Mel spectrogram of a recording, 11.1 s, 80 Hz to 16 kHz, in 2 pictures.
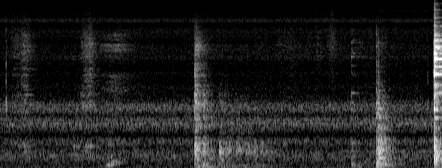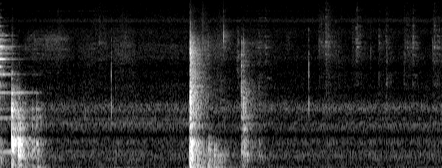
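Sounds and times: knocks of wood and cookware: 0:04.7 - 0:06.1.

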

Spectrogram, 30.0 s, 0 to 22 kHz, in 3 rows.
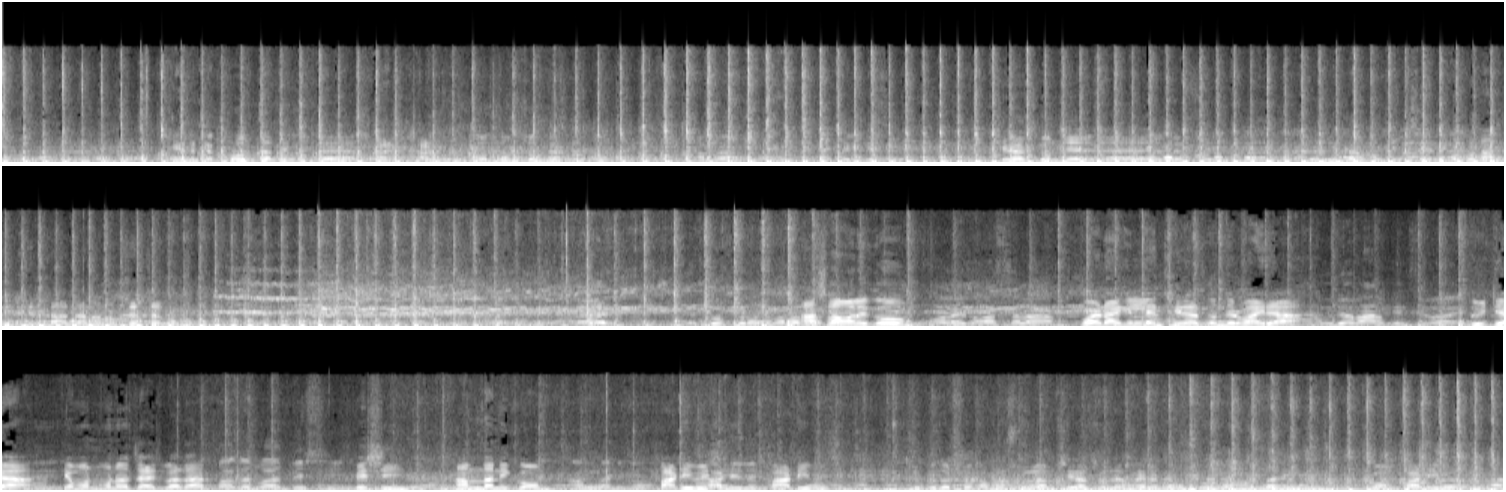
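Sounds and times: engine idling with rapid chugging: 0:00.0 - 0:30.0
men talking: 0:00.8 - 0:30.0.

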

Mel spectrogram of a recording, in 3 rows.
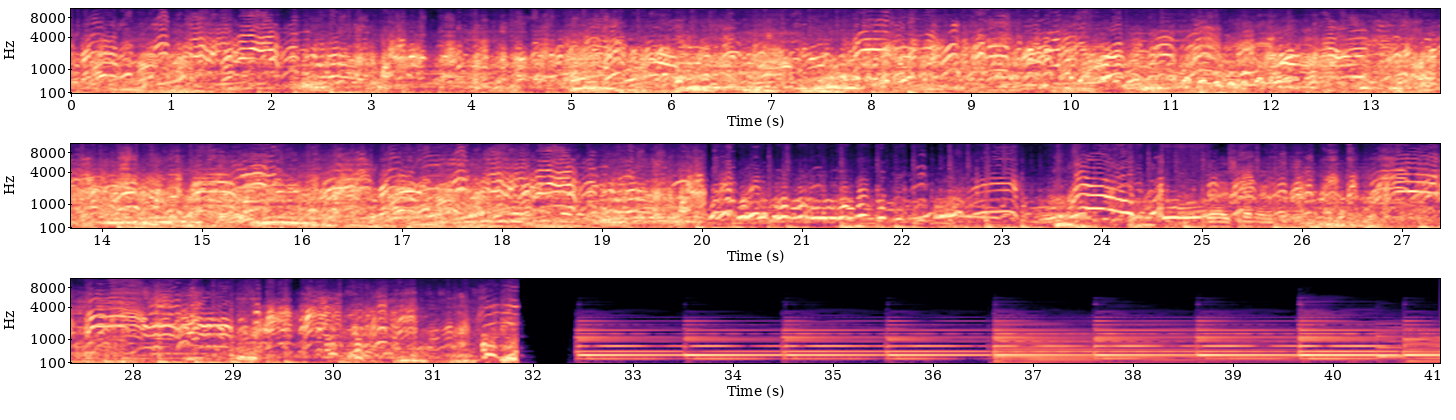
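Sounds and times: hyenas giggling: 0:00.0 - 0:31.9.

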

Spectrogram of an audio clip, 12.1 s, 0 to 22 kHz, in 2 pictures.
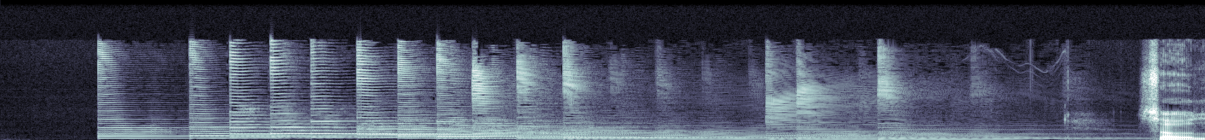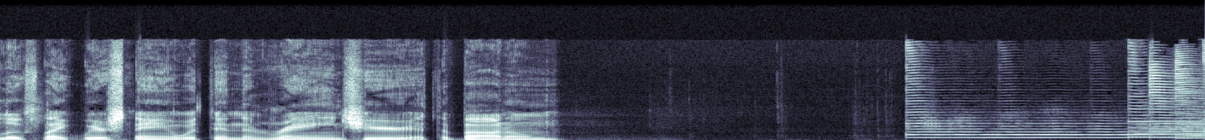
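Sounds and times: synthesizer plucked lead notes: 0:00.5 - 0:06.4, 0:10.6 - 0:12.0.

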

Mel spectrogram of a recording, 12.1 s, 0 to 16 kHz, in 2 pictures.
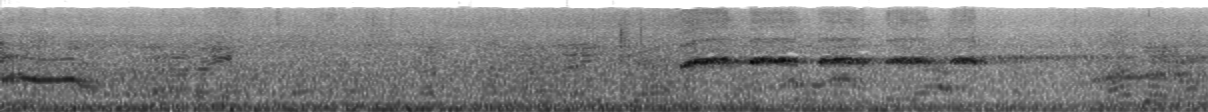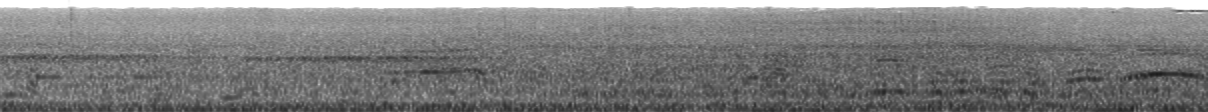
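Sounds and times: faint indistinct voices: 0:00.0 - 0:12.0
road traffic rumble: 0:00.0 - 0:12.0.

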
